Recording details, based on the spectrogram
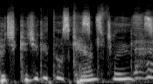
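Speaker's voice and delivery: very high, overly courteous, polite librarian voice. Imagining a librarian working as a garbage man: polite librarian voice. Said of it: "put a librarian as a garbage man going".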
